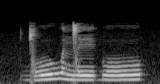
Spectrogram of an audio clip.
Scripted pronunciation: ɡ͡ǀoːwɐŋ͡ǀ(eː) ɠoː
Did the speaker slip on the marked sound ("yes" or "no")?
no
